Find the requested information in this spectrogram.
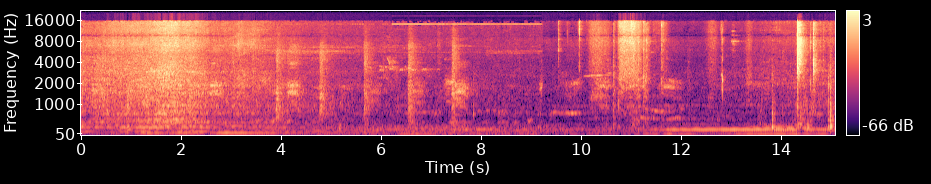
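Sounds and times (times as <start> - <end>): passing vehicle: 0.0 - 9.2.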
